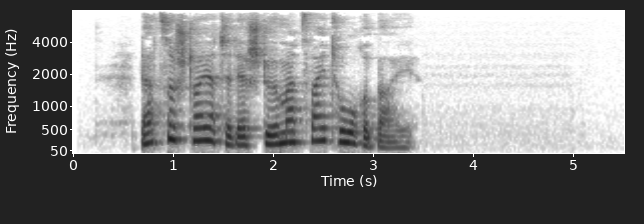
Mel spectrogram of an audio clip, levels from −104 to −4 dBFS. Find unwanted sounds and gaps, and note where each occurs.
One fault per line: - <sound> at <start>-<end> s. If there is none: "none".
none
